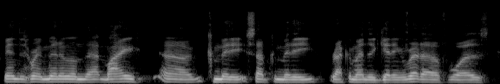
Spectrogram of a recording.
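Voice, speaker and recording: An American man with a mid-range voice puts a question to a witness at a committee hearing. He speaks haltingly, with frequent fillers and false starts as he gathers his thoughts. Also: medium pitch, completely flat delivery, dark tone. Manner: halting, many fillers and restarts. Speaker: legislator on the committee.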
